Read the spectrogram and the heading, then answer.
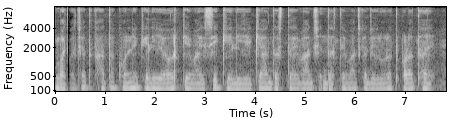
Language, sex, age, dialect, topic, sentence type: Magahi, male, 56-60, Central/Standard, banking, question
